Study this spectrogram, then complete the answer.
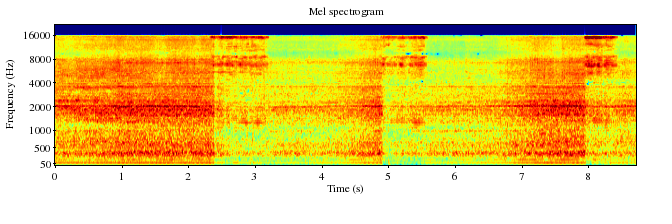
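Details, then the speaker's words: Fordson E27N engine valve job: a valve-refacing grinder cutting a valve face at a 44.5 setting with coolant running. Steady hiss of the stone lightly kissing the valve, with an even cut and no chatter; grinding normally. "There it is, running out nicely on the valve. There we go, you can just hear it."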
